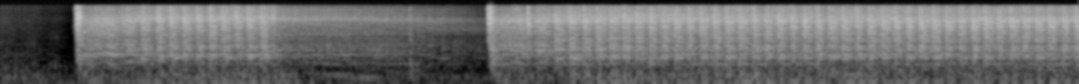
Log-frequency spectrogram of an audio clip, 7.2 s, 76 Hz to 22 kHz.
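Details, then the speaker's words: Ford Ranchero with 302 V8, long-sitting, first start with fresh gas, started by jumping the starter wires, leaking fuel line: cranks briefly, catches, stumbles, then restarts and settles into an even, steady idle; runs healthy. "woo it's alive wow that sounds all right"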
